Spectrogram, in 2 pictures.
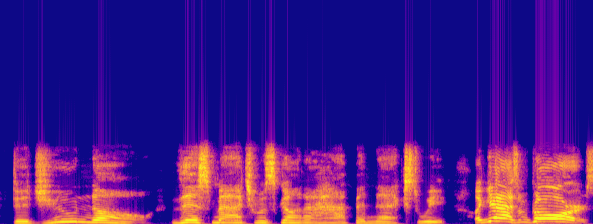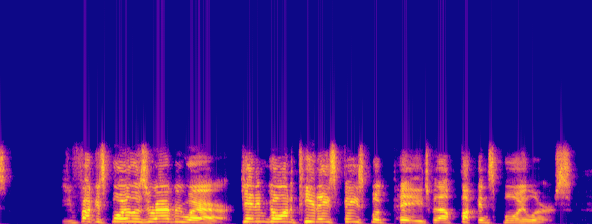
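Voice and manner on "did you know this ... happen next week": deliberate, overly slow, drawn-out, really slow delivery. Retelling how the wrestlers talked in a promo: imitating someone talking really slow. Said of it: "them talking really slow to me".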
